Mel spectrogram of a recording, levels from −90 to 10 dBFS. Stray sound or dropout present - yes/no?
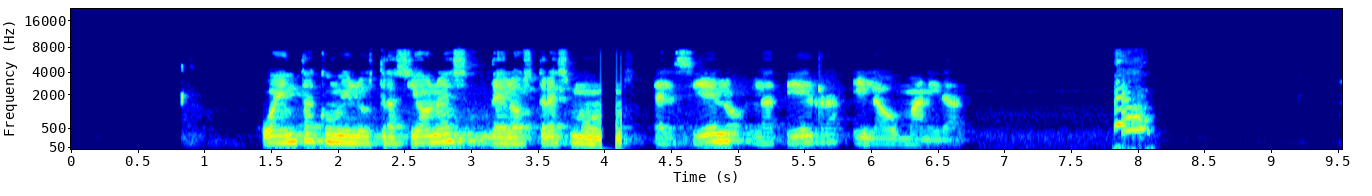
yes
